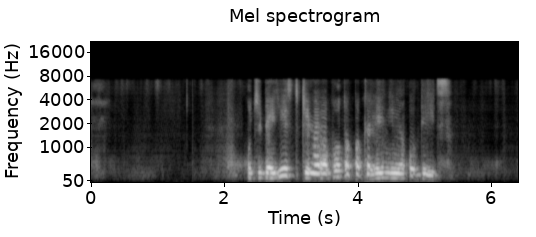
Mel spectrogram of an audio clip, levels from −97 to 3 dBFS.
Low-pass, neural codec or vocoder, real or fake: 7.2 kHz; codec, 16 kHz, 1 kbps, FreqCodec, smaller model; fake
